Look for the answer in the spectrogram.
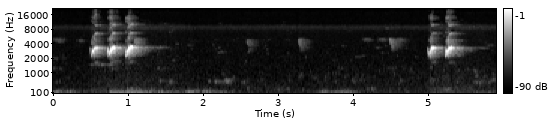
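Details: Sooty-headed bulbul in the morning: two bursts of three quick, bright, ringing notes with harmonics, the first near the start and another about four seconds later, separated by near silence with a few faint ticks.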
